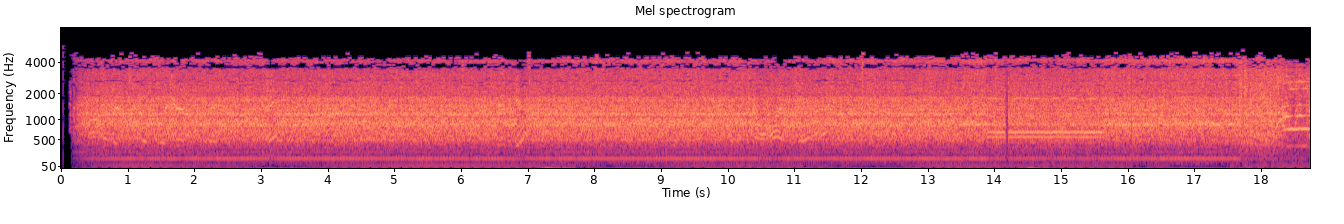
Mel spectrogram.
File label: airline blackbox recordings; vasp168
